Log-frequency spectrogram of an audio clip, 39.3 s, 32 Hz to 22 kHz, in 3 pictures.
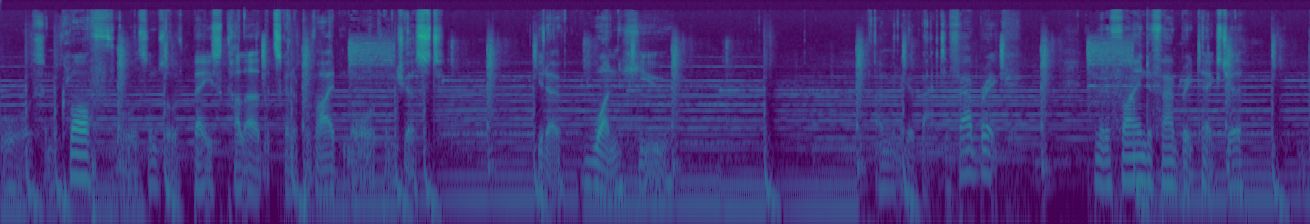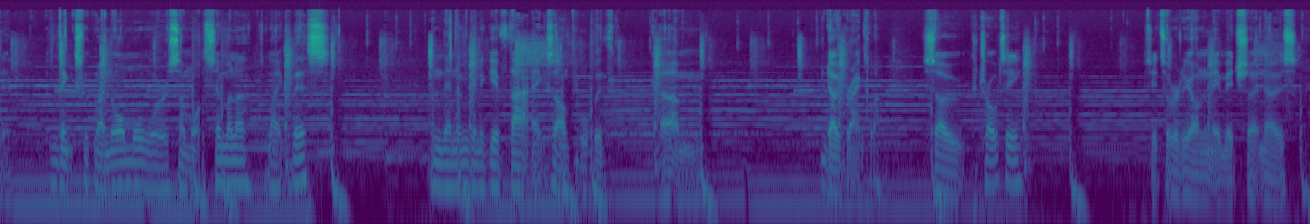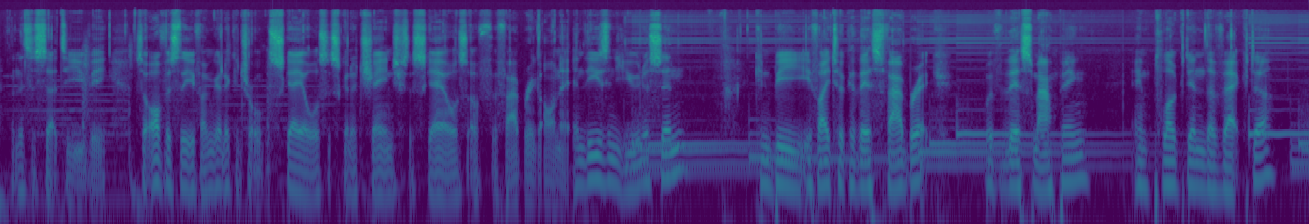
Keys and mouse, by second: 2.9-3.7 drag, 4.5 click, 16.4-16.8 middle drag, 17.1 ctrl+middle click, 17.7 KP_Decimal, 19.0 middle click, 19.6 shift+middle drag, 20.5-20.8 ctrl+middle drag, 21.1 shift+click, 22.1 click, 23.2 ctrl+t, 23.6 middle click, 24.3-25.0 drag, 25.1 middle click, 25.7 click, 25.8 g, 26.5 click, 26.7 g, 28.6-31.6 alt+shift+drag, 32.0 ctrl+z, 32.5 click, 32.9 click, 34.1 click, 34.2 g, 35.2 middle click, 35.5 click, 36.0 g, 36.7 middle click, 38.1-39.2 drag.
